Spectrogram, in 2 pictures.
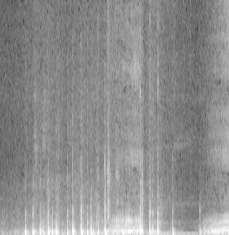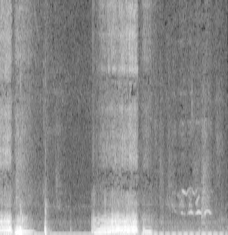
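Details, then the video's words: Dog snoring, with two long rasping breaths in the second half, preceded by a run of sharp clicks and rustles, over a steady low electrical hum. "Snoring dog"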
